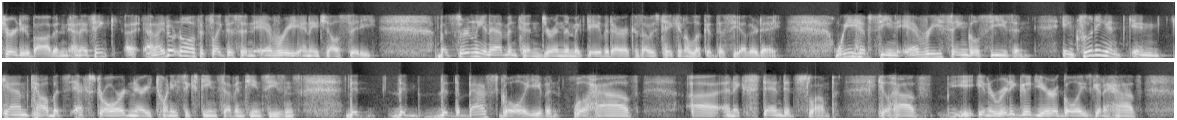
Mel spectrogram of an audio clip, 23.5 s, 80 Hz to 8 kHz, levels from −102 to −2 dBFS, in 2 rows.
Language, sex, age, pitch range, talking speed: English, male, 50-69, 110-135 Hz, 195 wpm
